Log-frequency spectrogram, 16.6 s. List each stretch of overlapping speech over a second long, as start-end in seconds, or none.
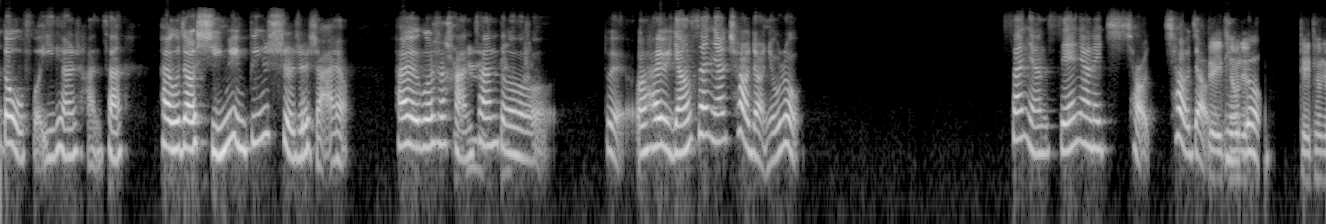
5.4-6.7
